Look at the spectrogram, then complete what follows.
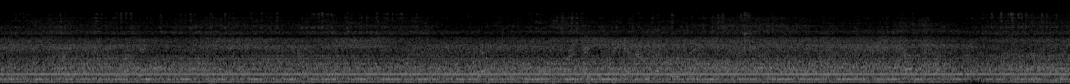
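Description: Steady machine hum: a constant mid-pitched tone and a lower tone that pulses evenly, over a steady rushing noise.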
